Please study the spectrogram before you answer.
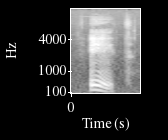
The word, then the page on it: food: /fuːd/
